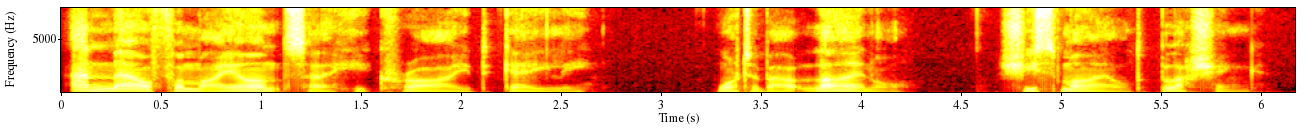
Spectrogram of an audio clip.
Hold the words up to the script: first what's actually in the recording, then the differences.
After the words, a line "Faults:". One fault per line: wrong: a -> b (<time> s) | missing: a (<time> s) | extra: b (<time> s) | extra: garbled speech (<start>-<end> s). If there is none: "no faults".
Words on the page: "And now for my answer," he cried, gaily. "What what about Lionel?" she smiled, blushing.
"And now for my answer," he cried, gaily. "What about Lionel?" she smiled, blushing.
Faults:
missing: what (3.4 s)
